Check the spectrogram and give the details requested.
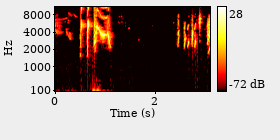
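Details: European goldfinch in camper song. Two sharp chips lead into a warbled, descending twitter. A quiet pause follows, then a quick cluster of tinkling notes.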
